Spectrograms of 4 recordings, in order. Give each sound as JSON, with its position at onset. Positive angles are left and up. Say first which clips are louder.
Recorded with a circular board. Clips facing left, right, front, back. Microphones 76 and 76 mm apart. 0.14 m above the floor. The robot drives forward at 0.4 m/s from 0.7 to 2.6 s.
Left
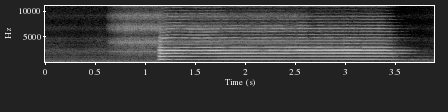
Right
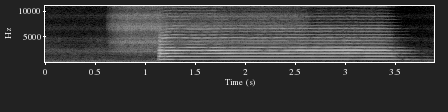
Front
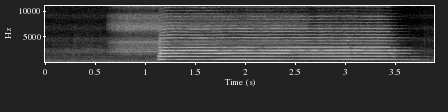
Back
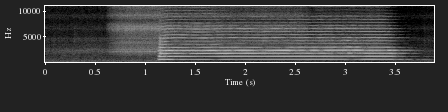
{"t": 1.1, "sound": "a trumpet", "louder": "even, front 2 dB", "azimuth_deg": -15, "distance_m": 2.0}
